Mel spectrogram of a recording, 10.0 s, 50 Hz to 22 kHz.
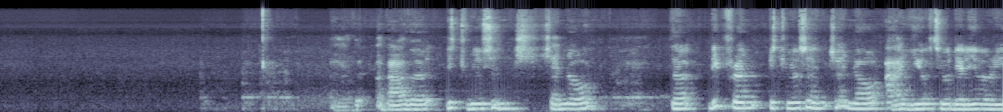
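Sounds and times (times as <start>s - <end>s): man saying uh: 3.3s - 10.0s.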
